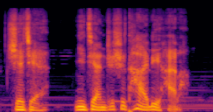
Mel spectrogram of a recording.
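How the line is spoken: Amazed exclamation. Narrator (Chinese): 我惊叹

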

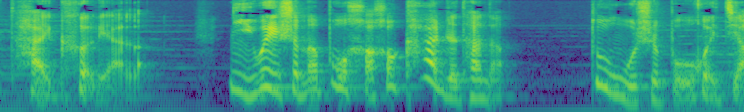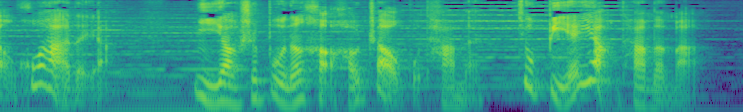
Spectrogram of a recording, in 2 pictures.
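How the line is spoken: Crying, scolding. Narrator (Chinese): 妈妈一边哭着一边训斥我道

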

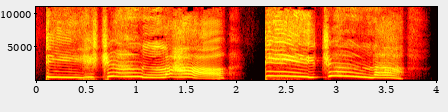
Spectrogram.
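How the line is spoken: Alarmed shouting. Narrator (Chinese): 叫喊声

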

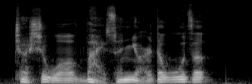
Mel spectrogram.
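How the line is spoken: Laughing. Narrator (Chinese): 贾母笑道

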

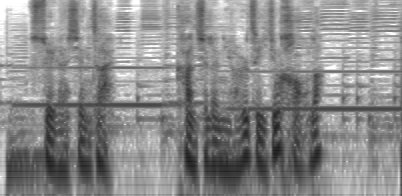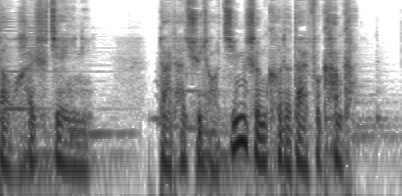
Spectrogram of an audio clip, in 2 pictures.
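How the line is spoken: Doctor speaking quietly. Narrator (Chinese): 医生小声对妈妈说

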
